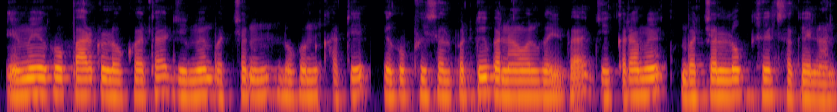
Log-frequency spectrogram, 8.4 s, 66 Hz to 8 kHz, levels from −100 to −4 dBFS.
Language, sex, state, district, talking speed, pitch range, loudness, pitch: Bhojpuri, male, Jharkhand, Sahebganj, 155 wpm, 130-140 Hz, -35 LUFS, 135 Hz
